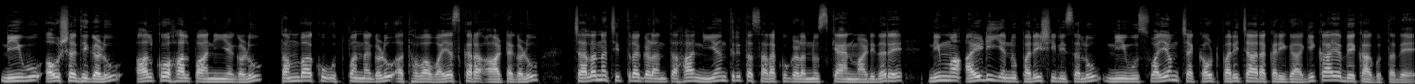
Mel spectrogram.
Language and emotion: Kannada, neutral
